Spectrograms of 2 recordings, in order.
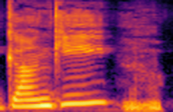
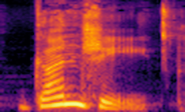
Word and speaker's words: Gungi: could be interesting um happy to see gunky or as I discovered Dave filoni called him gunji which I was like what have they been mispronouncing it this whole time I don't know anymore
